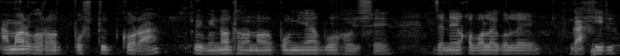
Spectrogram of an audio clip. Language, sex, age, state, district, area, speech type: Assamese, male, 30-45, Assam, Morigaon, urban, spontaneous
